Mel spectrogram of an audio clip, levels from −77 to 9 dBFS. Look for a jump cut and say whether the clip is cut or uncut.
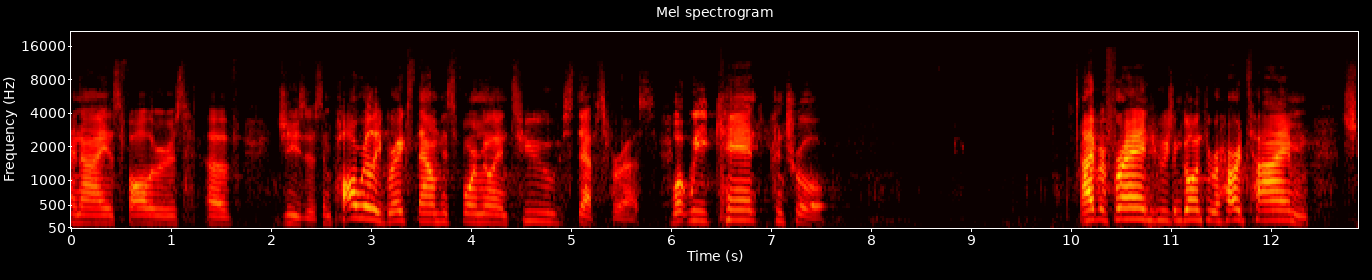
cut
